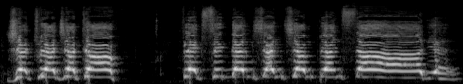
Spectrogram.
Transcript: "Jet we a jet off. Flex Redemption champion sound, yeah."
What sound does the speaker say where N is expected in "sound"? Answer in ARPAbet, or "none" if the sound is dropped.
none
